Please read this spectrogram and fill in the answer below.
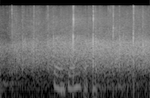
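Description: Audience applause, a steady patter of many hands clapping that starts right away, with a voice briefly heard over it about a second in.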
